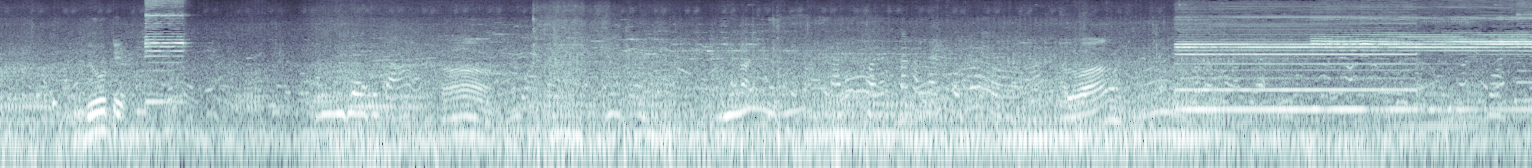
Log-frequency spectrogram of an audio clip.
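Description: A crowd of onlookers chatters and calls out outdoors.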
